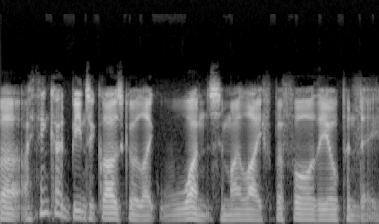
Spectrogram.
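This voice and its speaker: Speaking at a moderate pace, this man has a very deep, low pitch. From Scotland, Edinburgh. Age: 30s. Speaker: publishing sales worker and radio producer. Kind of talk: interview. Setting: studio. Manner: halting.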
